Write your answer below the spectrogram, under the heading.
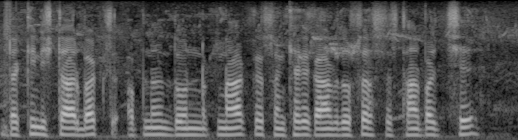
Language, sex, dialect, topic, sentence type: Maithili, male, Eastern / Thethi, agriculture, statement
